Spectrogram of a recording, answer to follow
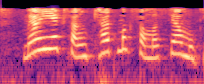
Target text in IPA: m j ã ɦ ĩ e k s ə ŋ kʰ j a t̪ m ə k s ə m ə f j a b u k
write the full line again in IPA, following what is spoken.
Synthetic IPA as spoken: m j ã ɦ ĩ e k s ə ŋ kʰ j a t̪ m ə k s ə m ə s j a m u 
